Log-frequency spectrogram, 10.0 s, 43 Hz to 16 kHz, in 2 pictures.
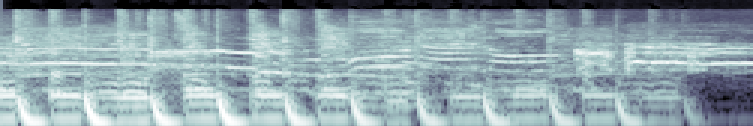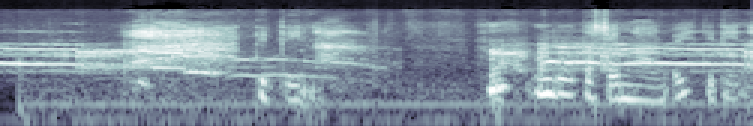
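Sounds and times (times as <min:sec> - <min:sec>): disco music: 0:00.0 - 0:04.7
rooster crowing: 0:00.0 - 0:07.7, 0:08.3 - 0:10.0.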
